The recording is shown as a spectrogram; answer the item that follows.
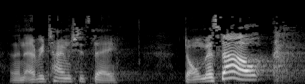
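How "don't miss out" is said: very high, very loud, stretched-out obnoxious call. Retelling a store worker's repeated sale announcements to shoppers, drawn out and obnoxious. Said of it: "real drawn out, you know, kind of obnoxious kind of sound".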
